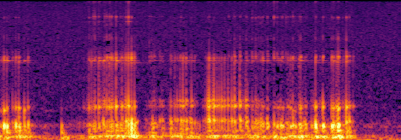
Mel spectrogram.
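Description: Long pink acrylic nails tap and scratch the patterned surface of a hollow, empty dark amber embossed glass chalice turned upside down over the microphone. The taps and scrapes sound dull and muffled, heavy in the low end, with a faint glassy ring over them. They come in close bursts that swell and fade over about four seconds.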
